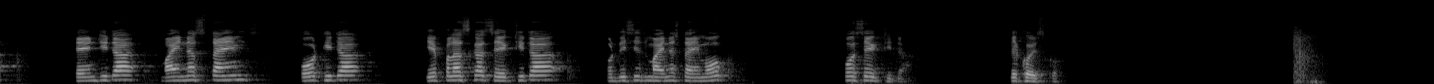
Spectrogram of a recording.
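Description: A man speaks clearly and steadily through a microphone, explaining in short bursts.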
